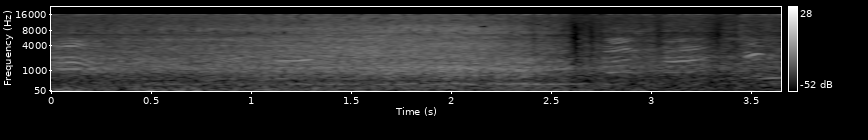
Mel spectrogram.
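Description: A car drives past close by on the street.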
